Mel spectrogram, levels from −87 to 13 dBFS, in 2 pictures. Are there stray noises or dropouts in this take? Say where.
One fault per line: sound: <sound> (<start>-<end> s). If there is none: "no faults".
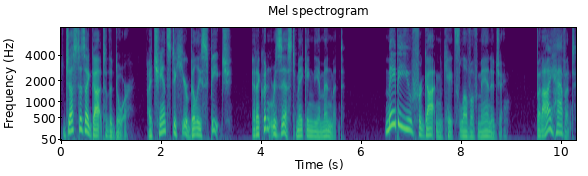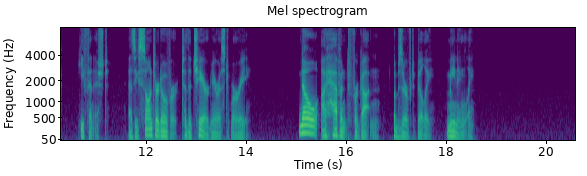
no faults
